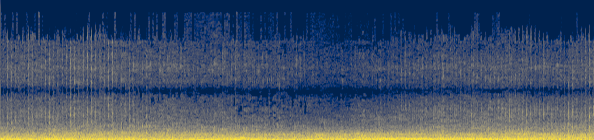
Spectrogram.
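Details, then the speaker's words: Old donated lawnmower, ether-assisted start, air filter lost: the small single-cylinder runs loud and ragged while smoke pours from the crankcase vent as combustion pressure leaks past worn piston rings; terrible compression, maybe bad valves suspected. "It has a ton of blow-by, and it's got terrible rings, terrible compression, maybe even bad valves."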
